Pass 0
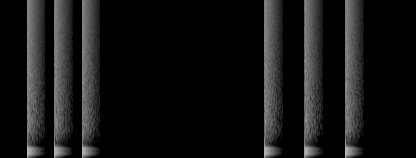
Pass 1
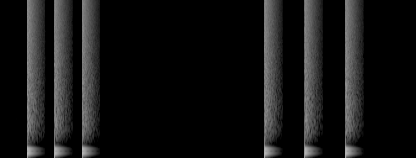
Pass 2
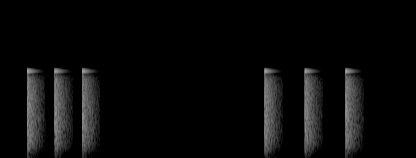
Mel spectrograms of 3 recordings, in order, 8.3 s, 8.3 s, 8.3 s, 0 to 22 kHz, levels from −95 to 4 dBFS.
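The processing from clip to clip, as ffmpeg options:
ffmpeg -i in.wav -af "equalizer=frequency=340:width_type=o:width=0.34:gain=-12.5" out.wav
ffmpeg -i in.wav -filter_complex "[0:a]lowpass=frequency=3100:width_type=q:width=0.5098,lowpass=frequency=3100:width_type=q:width=0.6013,lowpass=frequency=3100:width_type=q:width=0.9,lowpass=frequency=3100:width_type=q:width=2.563,afreqshift=-3600,acrossover=split=280 2800:gain=0.0708 1 0.2[link_01][link_02][link_03];[link_01][link_02][link_03]amix=inputs=3:normalize=0" out.wav

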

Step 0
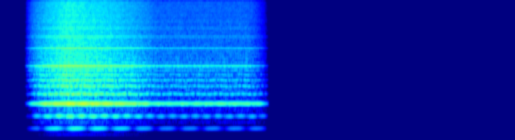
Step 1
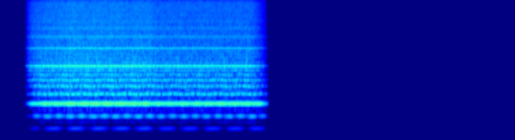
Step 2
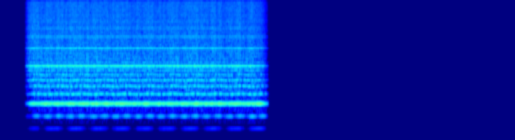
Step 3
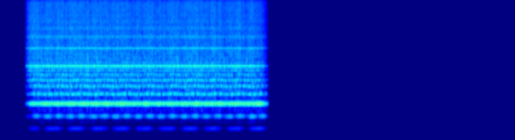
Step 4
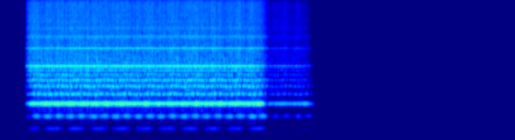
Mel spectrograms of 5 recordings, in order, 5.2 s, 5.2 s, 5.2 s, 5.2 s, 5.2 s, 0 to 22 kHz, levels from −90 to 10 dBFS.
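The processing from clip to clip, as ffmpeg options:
ffmpeg -i in.wav -af "highpass=550,areverse,acompressor=threshold=-38dB:ratio=10,areverse,volume=1dB" out.wav
ffmpeg -i in.wav -af "equalizer=frequency=460:width=4:gain=-5,alimiter=level_in=12.5dB:limit=-24dB:level=0:latency=1:release=64,volume=-12.5dB,volume=5dB" out.wav
ffmpeg -i in.wav -af anull out.wav
ffmpeg -i in.wav -af "aecho=1:1:460:0.178" out.wav

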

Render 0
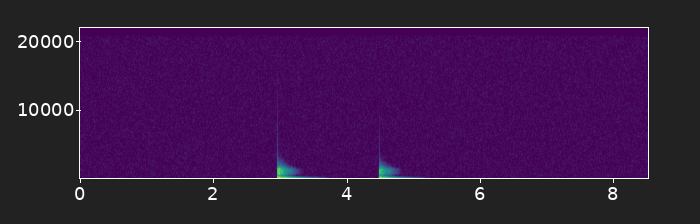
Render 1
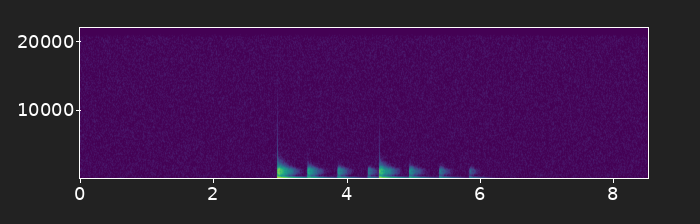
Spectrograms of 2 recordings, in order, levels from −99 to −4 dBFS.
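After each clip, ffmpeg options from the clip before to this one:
ffmpeg -i in.wav -af "aecho=1:1:452|904|1356:0.106|0.036|0.0122" out.wav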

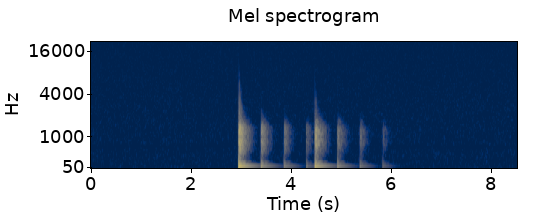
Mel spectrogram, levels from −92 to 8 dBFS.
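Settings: ffmpeg -i in.wav -filter_complex "[0:a]bandreject=frequency=680:width=12,asplit=2[link_01][link_02];[link_02]asoftclip=type=tanh:threshold=-14.5dB,volume=-3.5dB[link_03];[link_01][link_03]amix=inputs=2:normalize=0,asplit=2[link_04][link_05];[link_05]adelay=17,volume=-7dB[link_06];[link_04][link_06]amix=inputs=2:normalize=0,volume=1.5dB" out.wav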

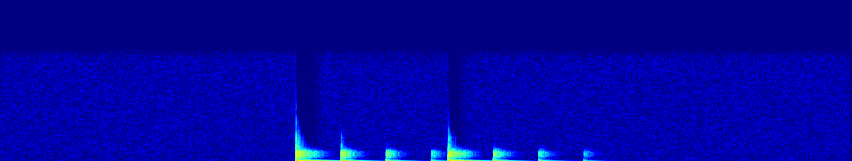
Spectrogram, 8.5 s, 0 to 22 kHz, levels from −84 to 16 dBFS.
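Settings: ffmpeg -i in.wav -af "acompressor=threshold=-23dB:ratio=6,aeval=exprs='0.266*sin(PI/2*1.78*val(0)/0.266)':channel_layout=same,aresample=32000,aresample=44100" out.wav

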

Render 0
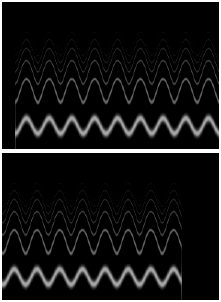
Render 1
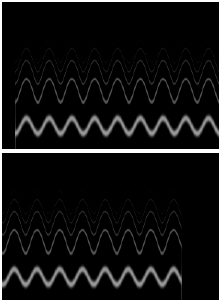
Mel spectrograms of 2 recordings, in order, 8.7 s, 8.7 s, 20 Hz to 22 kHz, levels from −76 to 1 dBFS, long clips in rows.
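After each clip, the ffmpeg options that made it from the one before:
ffmpeg -i in.wav -filter_complex "[0:a]acrossover=split=280[link_01][link_02];[link_02]acompressor=threshold=-37dB:ratio=2[link_03];[link_01][link_03]amix=inputs=2:normalize=0" out.wav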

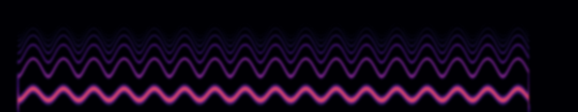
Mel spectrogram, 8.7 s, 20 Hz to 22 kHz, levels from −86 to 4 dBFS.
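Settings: ffmpeg -i in.wav -af "highpass=190,lowpass=7800" out.wav

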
